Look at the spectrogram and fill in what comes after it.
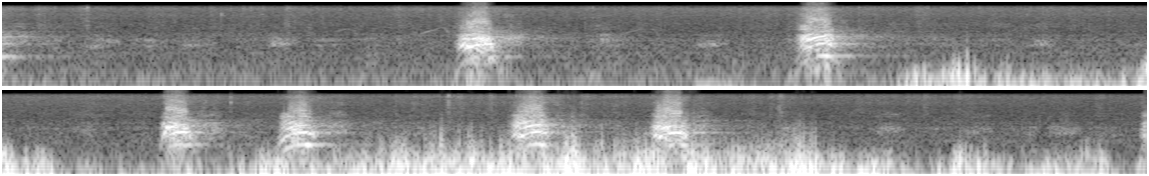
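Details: Hunting dog Spud bays at a goat before catch and release. A few sharp, separate barks come over the first half, then several more sound over heavy low rumbling noise that fills the second half.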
